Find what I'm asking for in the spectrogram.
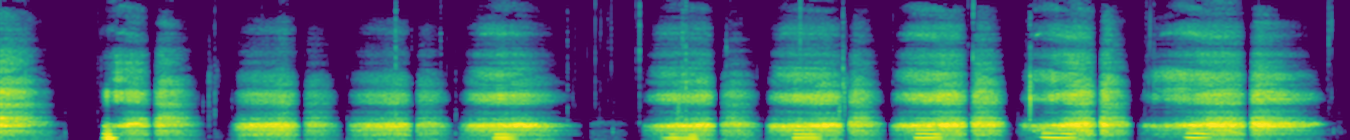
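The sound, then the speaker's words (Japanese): Heavy, rhythmic breathing from a woman, with many voiced, breathy exhalations in a steady panting pattern at an even pace. Each breath carries a slight falling pitch, and there are no spoken words. “ほら、息遣いも聞こえるでしょ。”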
